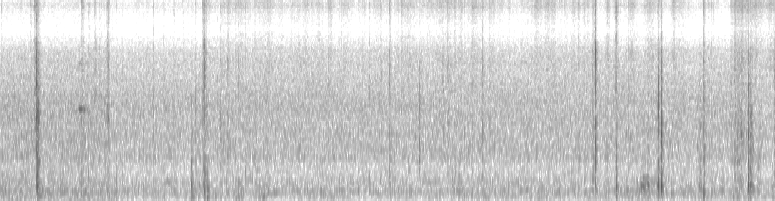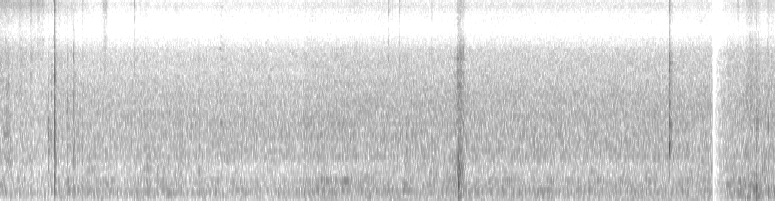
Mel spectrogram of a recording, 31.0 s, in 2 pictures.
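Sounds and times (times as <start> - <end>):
plastic wrap crinkling: 3.8 - 17.2.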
